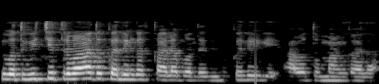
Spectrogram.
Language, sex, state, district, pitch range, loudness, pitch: Kannada, female, Karnataka, Mysore, 190-240 Hz, -17 LUFS, 205 Hz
